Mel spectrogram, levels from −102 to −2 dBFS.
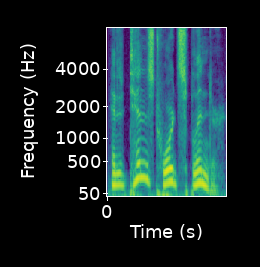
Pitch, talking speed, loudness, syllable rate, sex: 170 Hz, 190 wpm, -15 LUFS, 4.7 syllables/s, male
